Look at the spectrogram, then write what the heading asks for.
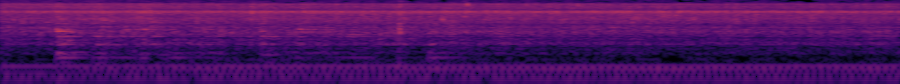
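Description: Potatoes and thin-sliced pork frying in skillets, one of them cast iron: a steady sizzle over a low steady hum, with a light tap of a utensil about two seconds in.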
